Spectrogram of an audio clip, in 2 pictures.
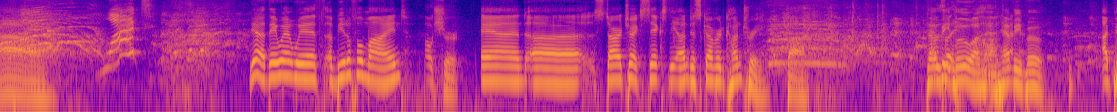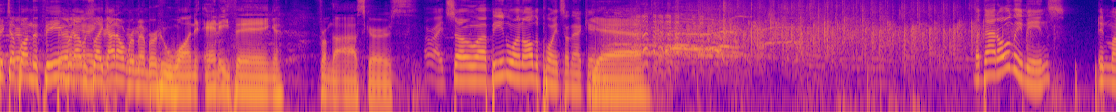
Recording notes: Live from Cafe Istanbul in New Orleans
